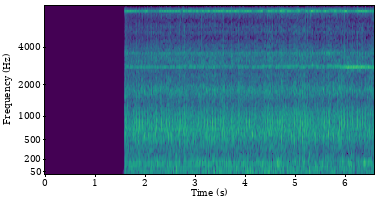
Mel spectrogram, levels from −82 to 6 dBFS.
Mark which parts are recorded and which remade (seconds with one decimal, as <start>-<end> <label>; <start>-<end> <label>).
0.0-6.6 recorded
